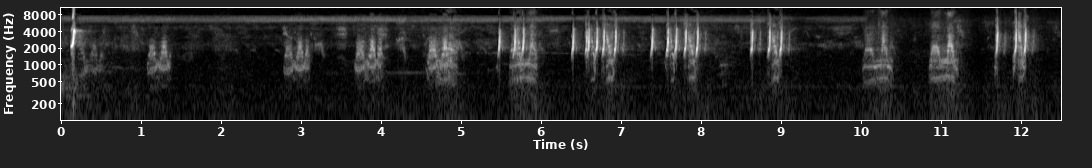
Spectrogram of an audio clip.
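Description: Common Quail song: sharp, liquid notes in short clipped bursts, some grouped in quick threes, repeated over a steady high insect whine.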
